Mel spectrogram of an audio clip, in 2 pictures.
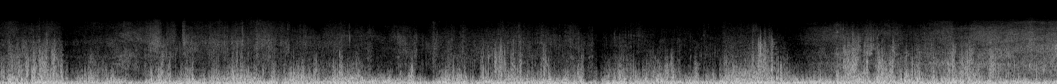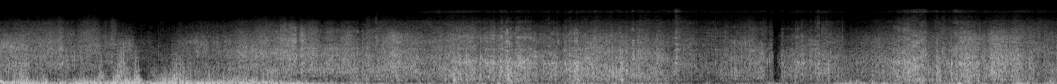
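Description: Wind buffeting the camera microphone of a skier descending a steep snow chute, mixed with the hiss and scrape of skis sliding over packed snow. The low wind rumble eases about two-thirds of the way through, leaving mostly the scraping hiss of the skis.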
